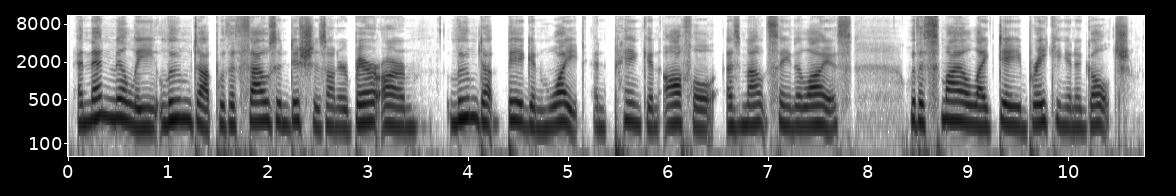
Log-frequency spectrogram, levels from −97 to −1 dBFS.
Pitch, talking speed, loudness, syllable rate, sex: 205 Hz, 185 wpm, -16 LUFS, 4.8 syllables/s, female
